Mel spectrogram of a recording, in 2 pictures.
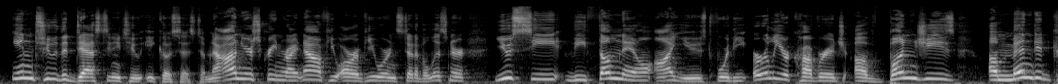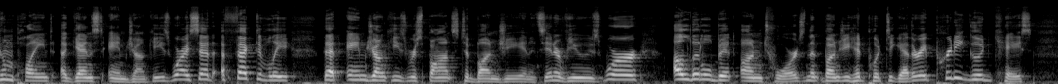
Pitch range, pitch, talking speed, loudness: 160-225 Hz, 180 Hz, 185 wpm, -23 LUFS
